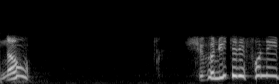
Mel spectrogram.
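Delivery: high put-on woman's voice.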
